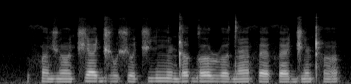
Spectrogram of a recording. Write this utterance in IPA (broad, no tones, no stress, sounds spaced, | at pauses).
θ ɐ̃ ʒ œ̃ t͡ʃ æ d͡ʒ o ʃ œ t͡ʃ i n ĩ ɖ ɐ ɡ œ ɹ œ d æ̃ θ æ θ æ d͡ʒ ə̃ ʈʰ ə̃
